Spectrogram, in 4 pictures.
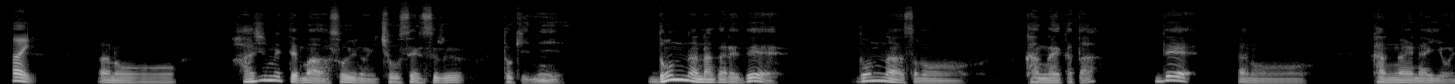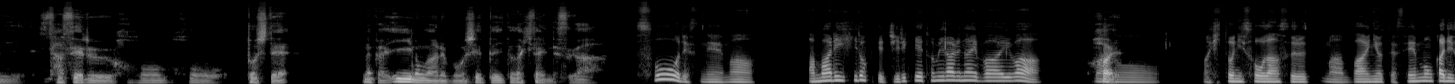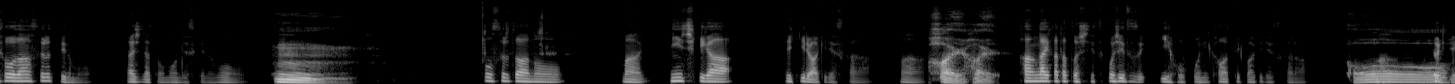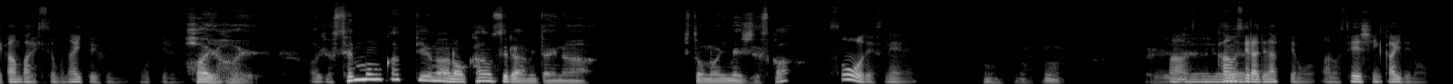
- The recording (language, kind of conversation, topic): Japanese, podcast, 不安なときにできる練習にはどんなものがありますか？
- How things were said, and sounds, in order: tapping; unintelligible speech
